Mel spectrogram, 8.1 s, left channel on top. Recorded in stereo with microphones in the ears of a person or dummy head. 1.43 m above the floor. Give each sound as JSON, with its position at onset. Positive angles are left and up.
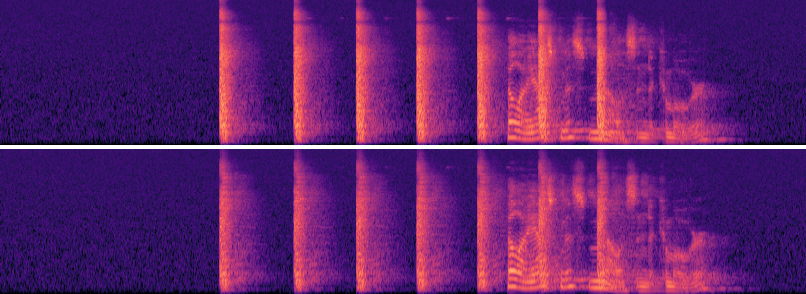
{"t": 2.2, "sound": "a gunshot", "side_deg": 40, "distance_m": 0.9}
{"t": 5.1, "sound": "a man speaking", "side_deg": -10, "distance_m": 3.5}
